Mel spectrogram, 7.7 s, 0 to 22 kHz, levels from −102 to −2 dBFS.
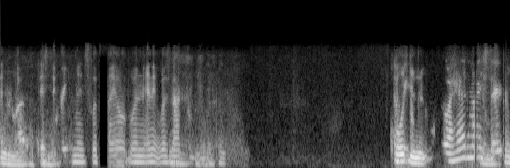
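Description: Throughout, the speech is carried by the AMR wideband (HD Voice) codec at 8.85 kbit/s, a low rate that makes it rough and raspy. A spectrogram shows a noise-filled 6.4 to 7 kHz band and nothing above.

From 0.0 to 1.11 s the speech is suppressed in double talk, dipping by about 15 dB. This is likely an echo canceller ducking the talker while the far side speaks, and the waveform shows the envelope pulled down. Within it, from 0.52 to 0.89 s, comes an echo leak: a faint copy delayed by 191 ms and about 30 dB down. It likely comes from a loudspeaker's residual echo, seen as a weak repeated trace on the spectrogram.

From 1.49 to 1.90 s, lost AMR speech frames (six frames, about 120 ms) make the sound drop to near silence. The spectrogram shows frozen, decaying harmonics before recovery.

Suppression recurs from 2.79 to 3.44 s (about 10 dB), with echo at 3.38 to 3.73 s (about 35 dB down). It recurs again from 6.11 to 6.71 s, where a gap of about 40 dB holds a louder echo scrap at 6.14 to 6.22 s (about 15 dB down). 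A single lost frame at 7.11 s gives a brief dip or warble, and suppression of about 35 dB runs from 7.43 s to the end.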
